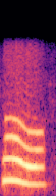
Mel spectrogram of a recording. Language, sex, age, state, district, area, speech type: Marathi, female, 18-30, Maharashtra, Mumbai Suburban, urban, conversation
